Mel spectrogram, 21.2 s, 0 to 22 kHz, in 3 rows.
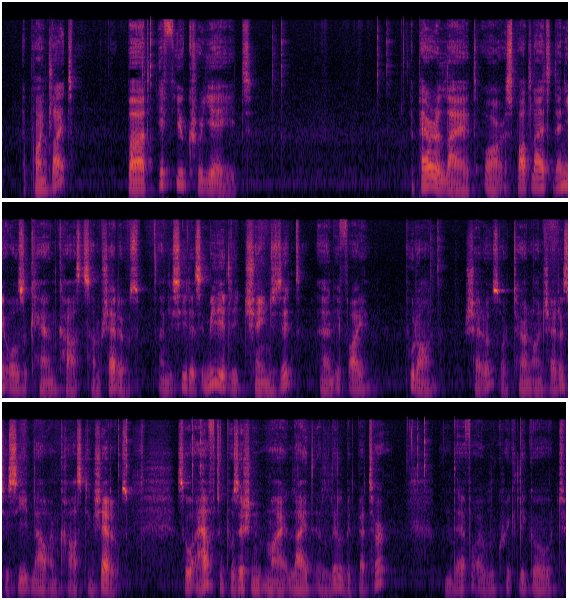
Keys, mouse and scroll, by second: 1.7 click, 2.5 click, 7.3 click, 12.4 click, 15.6 click, 19.4 click.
